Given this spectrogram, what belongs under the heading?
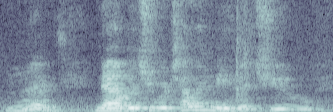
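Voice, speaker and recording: A man's voice: high voice, normal speed, darkish tone, recorded from a distance. Male interviewer in an echoey room. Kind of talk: casual conversational interview. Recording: echoey room, off-mic, faint noise.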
